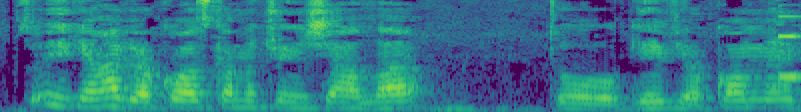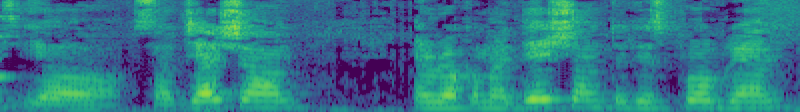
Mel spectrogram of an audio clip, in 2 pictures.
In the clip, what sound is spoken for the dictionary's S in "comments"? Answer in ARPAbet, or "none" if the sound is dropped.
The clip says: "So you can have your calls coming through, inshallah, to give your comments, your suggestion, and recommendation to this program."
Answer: none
